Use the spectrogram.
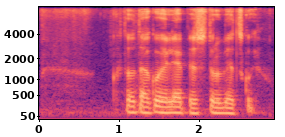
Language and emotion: Russian, neutral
